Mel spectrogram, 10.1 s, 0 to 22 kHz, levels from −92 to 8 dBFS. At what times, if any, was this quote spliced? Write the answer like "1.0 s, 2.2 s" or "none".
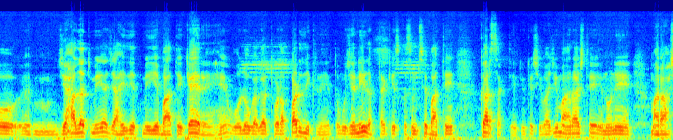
none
